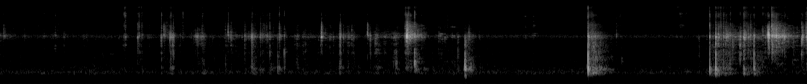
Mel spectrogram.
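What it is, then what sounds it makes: Gym chalk block crushed by hand. Fresh, solid, brittle white gym chalk blocks (magnesium carbonate) are crushed and crumbled between both bare hands, fingertips and palms, breaking into chunks and powder. Irregular bright, dry cracks and crumbly crunches come in bursts, with a dense cluster of crumbling near the end. A faint steady high tone runs underneath, and there is no low end.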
